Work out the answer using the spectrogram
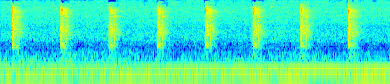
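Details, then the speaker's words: Chinese diesel heater with a rotary controller, priming with the off button held: crisp, even fuel pump ticks about two per second over a low hum, gradually speeding up over roughly five minutes; normal priming. "and you can hear it will gradually get faster that clicking sound on the pump"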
